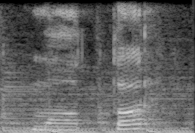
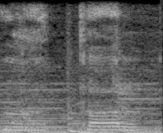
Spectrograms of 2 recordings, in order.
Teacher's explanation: Untuk penggantian fonem yaitu seperti fonem R menjadi L.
